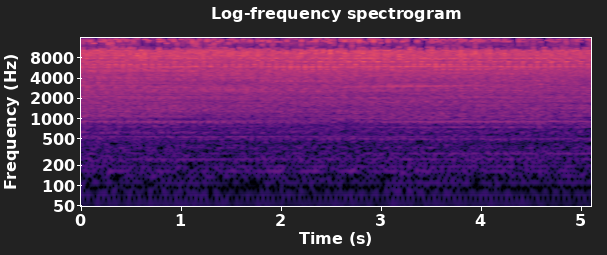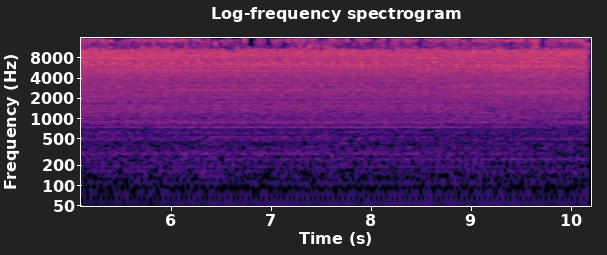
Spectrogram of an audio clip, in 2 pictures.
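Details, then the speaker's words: 2017 Toyota Agya TRD automatic, 14,238 km, just started from very cold: steady, even idle held at just over 1000 rpm, no ticking, knocking or belt noise; normal healthy cold idle. "Dalam keadaan dingin banget, RPM-nya masih di 1000-an lebih."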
